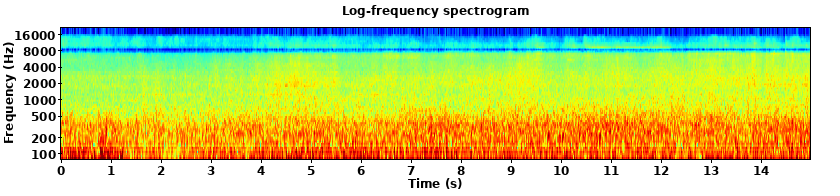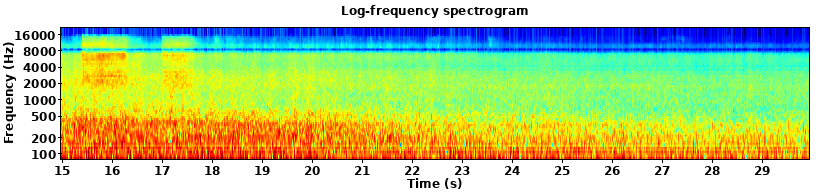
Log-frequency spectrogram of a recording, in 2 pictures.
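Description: Freight train of covered hopper and tank cars rolling past, a steady rumble of steel wheels on rail, with two short bursts of hiss about halfway through. The rumble eases a little near the end as the last cars go by.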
